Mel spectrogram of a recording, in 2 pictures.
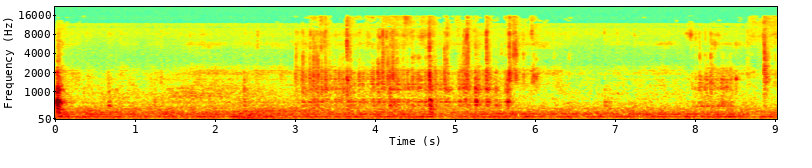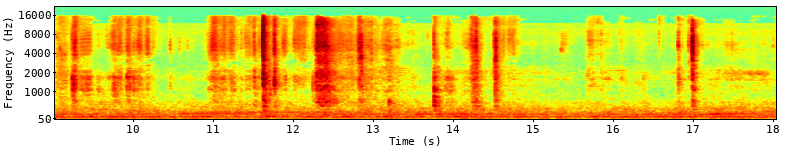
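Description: Small screwdriver scraping and clicking against corroded screws in an autoharp's wooden frame as they are worked loose, with a few sharp clicks about two-thirds of the way through, over a steady low hum.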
